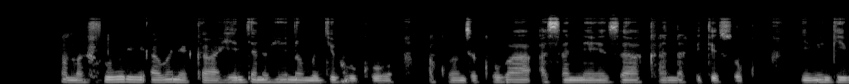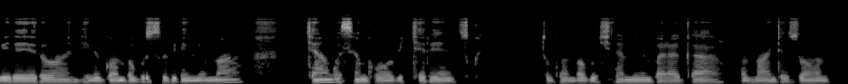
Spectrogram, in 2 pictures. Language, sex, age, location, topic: Kinyarwanda, male, 50+, Nyagatare, education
